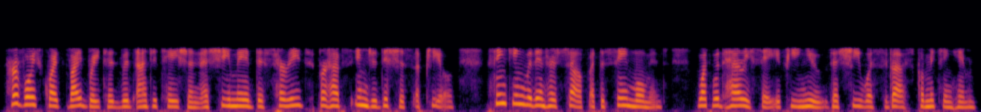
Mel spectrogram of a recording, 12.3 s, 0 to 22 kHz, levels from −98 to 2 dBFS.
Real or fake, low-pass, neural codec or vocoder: fake; 3.6 kHz; codec, 16 kHz, 4 kbps, FreqCodec, larger model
